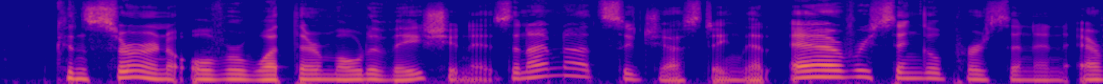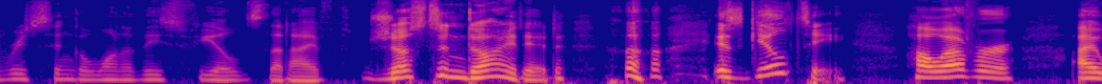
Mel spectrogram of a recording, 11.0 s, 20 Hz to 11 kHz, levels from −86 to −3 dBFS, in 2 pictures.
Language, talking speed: English, 160 wpm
